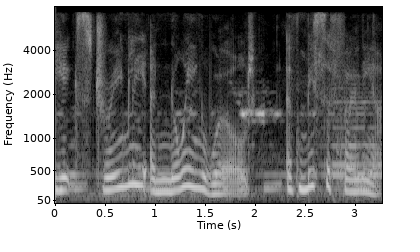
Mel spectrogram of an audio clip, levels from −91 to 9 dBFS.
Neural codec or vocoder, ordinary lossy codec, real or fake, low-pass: none; MP3, 64 kbps; real; 7.2 kHz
